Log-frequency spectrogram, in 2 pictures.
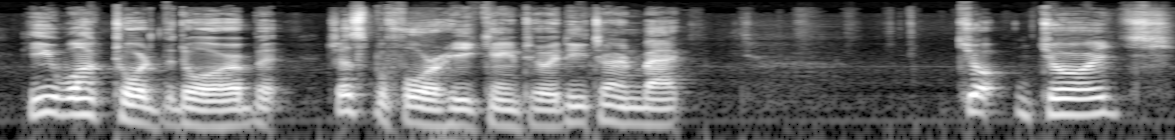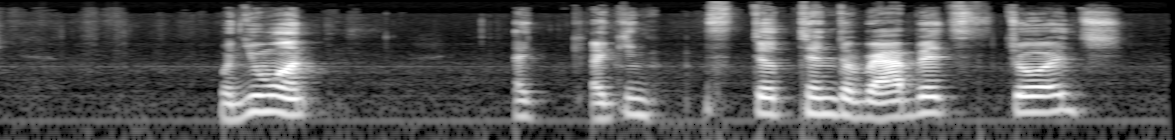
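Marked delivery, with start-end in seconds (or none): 4.8-11.5 faltering, miserable, high, halting stammer. A ranch hand turns back at the door to ask george something, halting, stammering. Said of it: "he said miserably".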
